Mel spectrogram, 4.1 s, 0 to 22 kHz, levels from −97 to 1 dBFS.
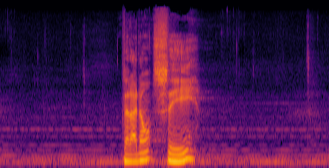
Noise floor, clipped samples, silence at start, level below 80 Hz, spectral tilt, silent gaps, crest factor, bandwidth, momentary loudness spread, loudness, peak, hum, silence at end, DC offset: -52 dBFS; under 0.1%; 1.55 s; -60 dBFS; -4 dB/octave; none; 22 dB; 18.5 kHz; 9 LU; -23 LUFS; -6 dBFS; none; 0.65 s; under 0.1%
